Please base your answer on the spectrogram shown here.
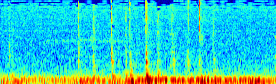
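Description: Someone types on a computer keyboard, a quick run of light, close clicking keystrokes at an uneven pace, soft against a low background hum.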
